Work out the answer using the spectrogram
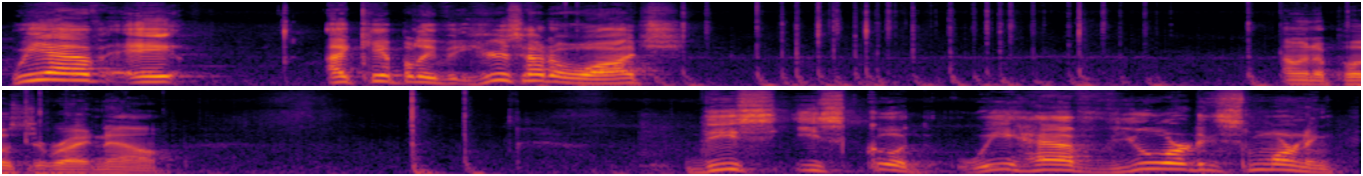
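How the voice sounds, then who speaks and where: Bright, lively male morning TV host. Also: fairly high pitch, measured pace, long pauses. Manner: jokey, teasing, self-mocking. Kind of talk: live behind-the-scenes morning show banter. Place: TV studio during a live broadcast.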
